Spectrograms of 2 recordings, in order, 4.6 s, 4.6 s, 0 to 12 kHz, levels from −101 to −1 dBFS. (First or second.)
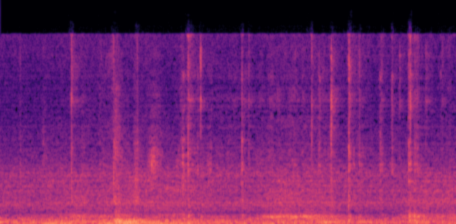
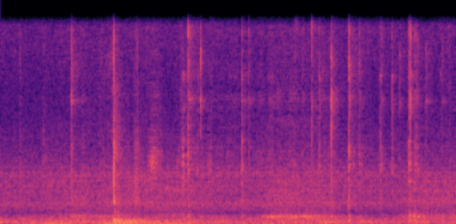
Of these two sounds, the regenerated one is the first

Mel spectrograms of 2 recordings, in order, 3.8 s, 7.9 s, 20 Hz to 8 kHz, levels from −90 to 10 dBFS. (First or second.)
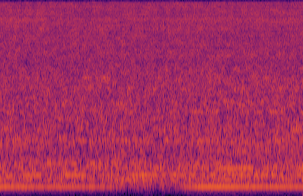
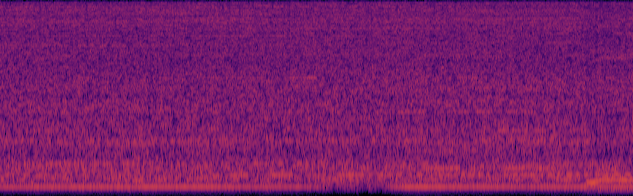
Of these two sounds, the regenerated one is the first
